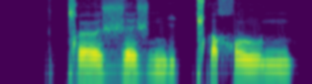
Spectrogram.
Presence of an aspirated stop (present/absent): present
